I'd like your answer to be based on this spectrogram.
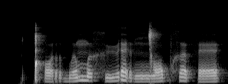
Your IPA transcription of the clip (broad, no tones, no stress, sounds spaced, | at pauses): ǃʰ ɔ r b ə m ə x y ɾ ɛ r ŋ͡ǀ ɔ b x ɜ θ ɛ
